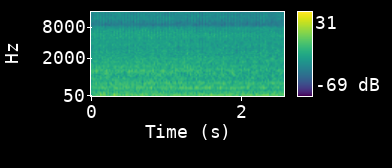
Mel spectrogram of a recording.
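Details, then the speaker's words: VW Polo Vivo 1.4 CLP engine after a full rebuild that cured a bad noise: steady, even low rumble with no knock or tick; the engine idles normally and sounds healthy. "Let me just start this car so that you can hear. So now car is idling normally. 1.4 I CLP engine."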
